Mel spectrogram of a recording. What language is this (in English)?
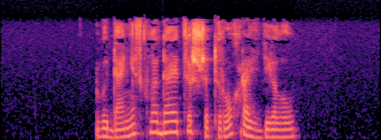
Belarusian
